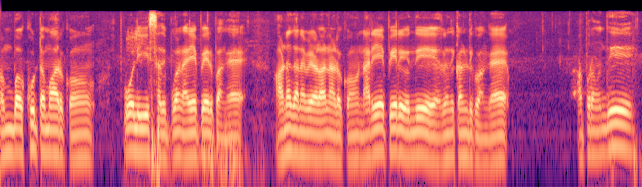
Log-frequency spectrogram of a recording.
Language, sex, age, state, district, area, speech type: Tamil, male, 18-30, Tamil Nadu, Tiruvannamalai, urban, spontaneous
